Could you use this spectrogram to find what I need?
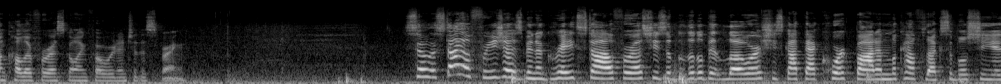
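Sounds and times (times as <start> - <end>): low background rumble: 0.0 - 10.0
soft low thump: 3.4 - 3.8, 5.0 - 5.5, 6.5 - 7.3.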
